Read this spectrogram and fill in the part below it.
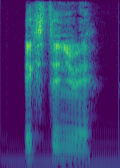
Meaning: to extenuate, weaken, exhaust
- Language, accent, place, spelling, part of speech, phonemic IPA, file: French, France, Lyon, exténuer, verb, /ɛk.ste.nɥe/, LL-Q150 (fra)-exténuer.wav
